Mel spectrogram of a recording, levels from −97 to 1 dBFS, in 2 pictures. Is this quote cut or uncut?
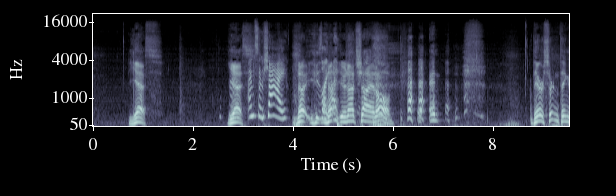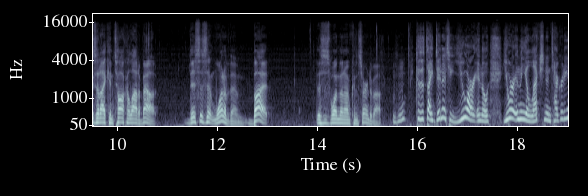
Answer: uncut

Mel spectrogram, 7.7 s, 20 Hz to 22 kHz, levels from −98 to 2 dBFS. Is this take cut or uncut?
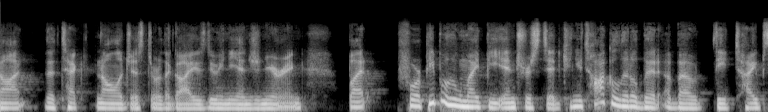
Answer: uncut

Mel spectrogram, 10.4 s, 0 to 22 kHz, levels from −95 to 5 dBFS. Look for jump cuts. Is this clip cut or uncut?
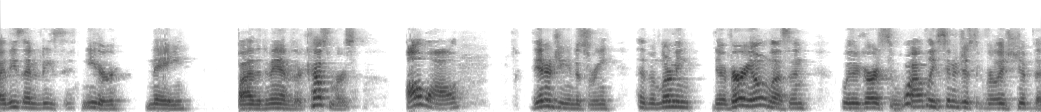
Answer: uncut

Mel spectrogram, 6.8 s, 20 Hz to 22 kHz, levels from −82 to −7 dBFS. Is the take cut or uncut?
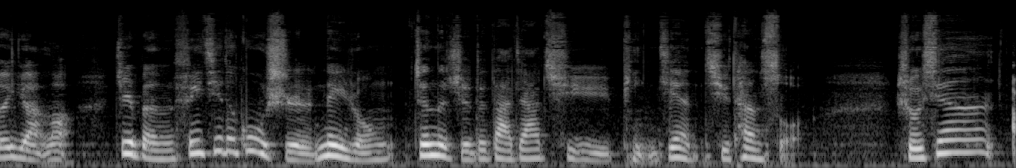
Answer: uncut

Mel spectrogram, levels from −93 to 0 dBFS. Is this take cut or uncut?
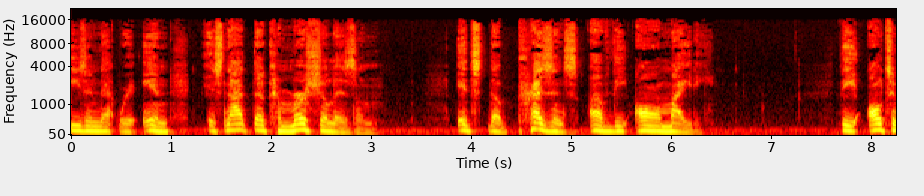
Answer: cut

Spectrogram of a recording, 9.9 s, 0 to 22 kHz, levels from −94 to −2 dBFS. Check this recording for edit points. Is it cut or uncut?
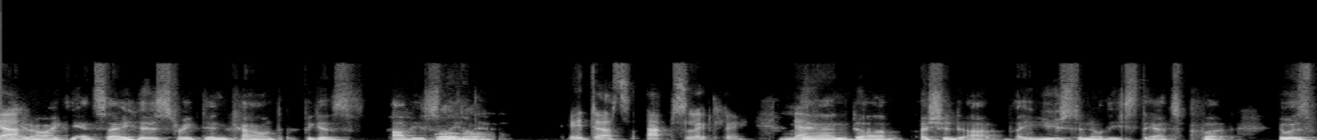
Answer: cut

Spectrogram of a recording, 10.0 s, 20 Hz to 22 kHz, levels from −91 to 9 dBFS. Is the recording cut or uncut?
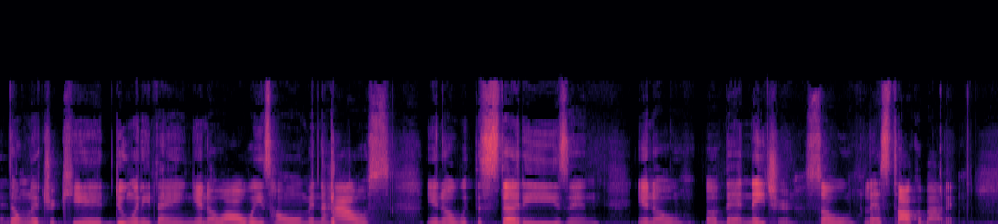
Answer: uncut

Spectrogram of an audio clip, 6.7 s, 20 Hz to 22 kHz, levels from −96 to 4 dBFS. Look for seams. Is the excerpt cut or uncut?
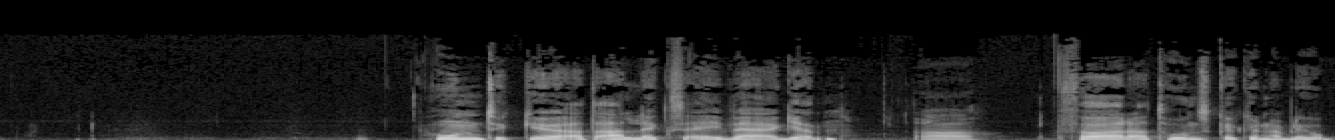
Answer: uncut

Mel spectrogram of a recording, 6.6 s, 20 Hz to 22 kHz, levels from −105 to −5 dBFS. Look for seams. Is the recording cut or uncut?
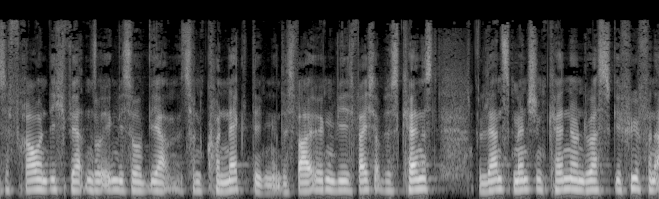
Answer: cut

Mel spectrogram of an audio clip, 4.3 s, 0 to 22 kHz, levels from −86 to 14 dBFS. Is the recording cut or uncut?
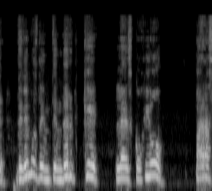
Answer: cut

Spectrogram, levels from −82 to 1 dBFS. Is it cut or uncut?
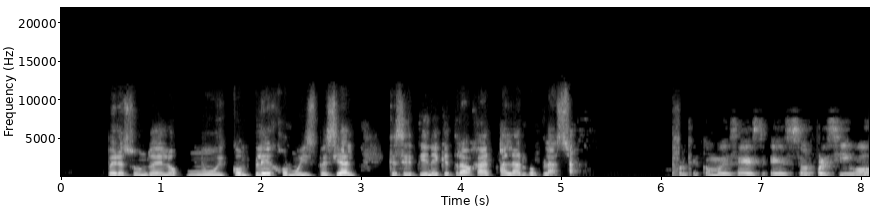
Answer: cut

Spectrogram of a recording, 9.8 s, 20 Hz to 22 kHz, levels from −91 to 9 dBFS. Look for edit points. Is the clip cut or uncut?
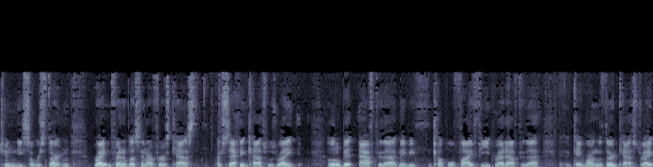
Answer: uncut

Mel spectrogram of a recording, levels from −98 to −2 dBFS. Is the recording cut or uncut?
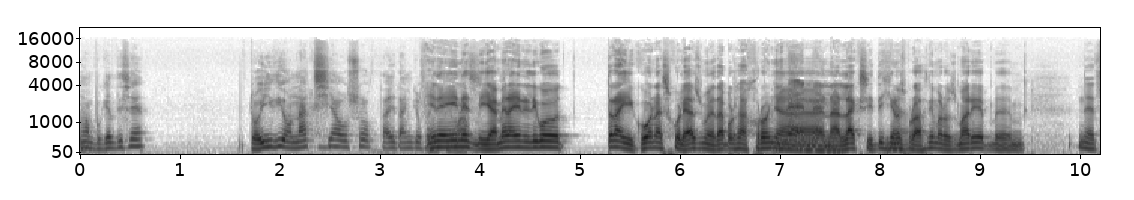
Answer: uncut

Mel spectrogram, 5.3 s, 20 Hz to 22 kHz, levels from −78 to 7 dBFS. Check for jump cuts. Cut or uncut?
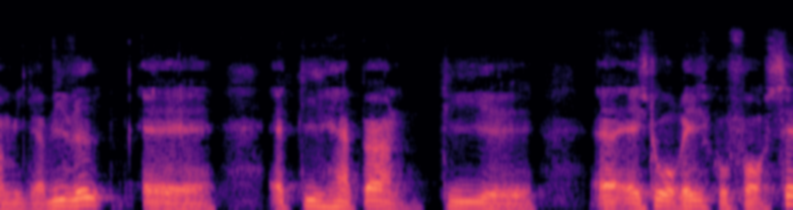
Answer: uncut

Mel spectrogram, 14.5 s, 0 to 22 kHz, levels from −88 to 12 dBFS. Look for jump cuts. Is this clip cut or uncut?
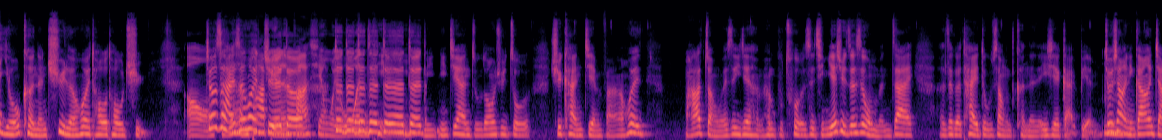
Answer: cut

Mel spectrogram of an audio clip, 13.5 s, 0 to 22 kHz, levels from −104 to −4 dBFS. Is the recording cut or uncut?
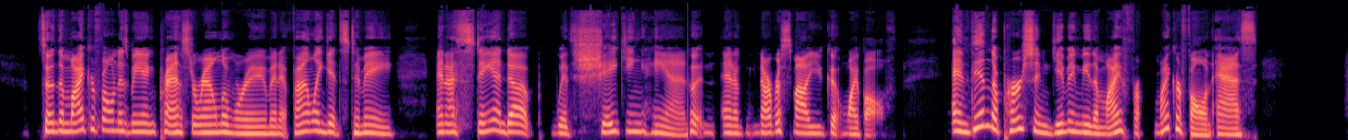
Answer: uncut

